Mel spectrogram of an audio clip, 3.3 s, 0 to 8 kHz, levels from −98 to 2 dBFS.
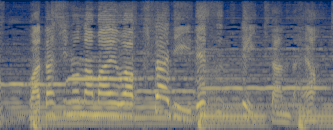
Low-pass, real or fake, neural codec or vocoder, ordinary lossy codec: none; real; none; none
